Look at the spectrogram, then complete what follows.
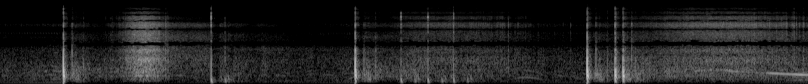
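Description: Aerial firework shells bursting overhead: about six sharp bangs at irregular gaps, two of them in quick succession a little past six seconds in. A brief rushing noise swells and fades about a second and a half in, and a steady hiss builds near the end.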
